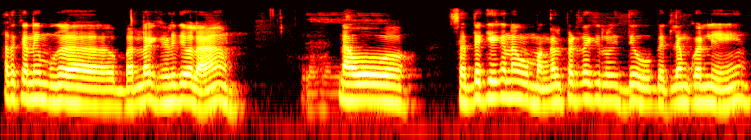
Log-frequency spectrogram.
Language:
Kannada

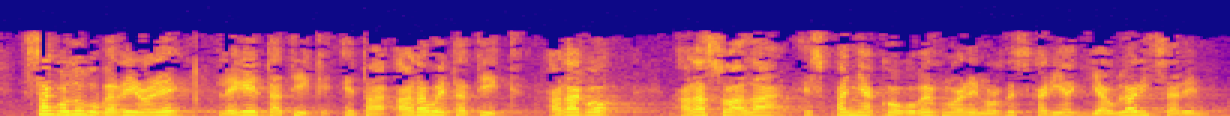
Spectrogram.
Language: Basque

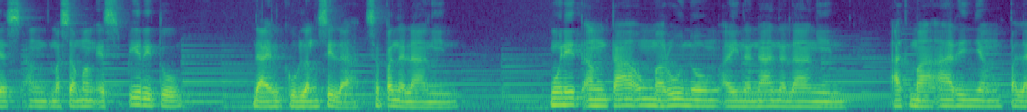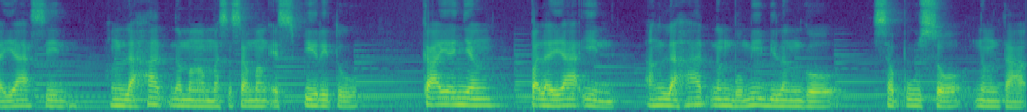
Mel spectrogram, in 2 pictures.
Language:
Filipino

